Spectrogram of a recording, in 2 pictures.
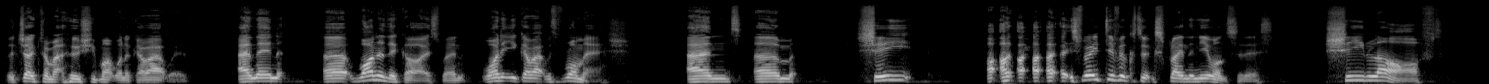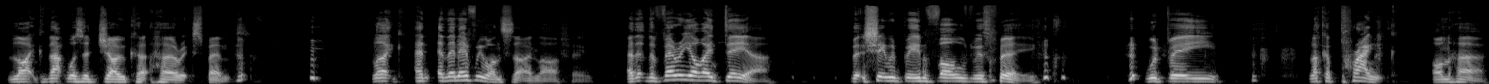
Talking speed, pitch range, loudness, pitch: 155 wpm, 120-165 Hz, -22 LUFS, 140 Hz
